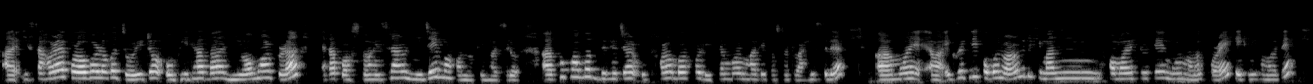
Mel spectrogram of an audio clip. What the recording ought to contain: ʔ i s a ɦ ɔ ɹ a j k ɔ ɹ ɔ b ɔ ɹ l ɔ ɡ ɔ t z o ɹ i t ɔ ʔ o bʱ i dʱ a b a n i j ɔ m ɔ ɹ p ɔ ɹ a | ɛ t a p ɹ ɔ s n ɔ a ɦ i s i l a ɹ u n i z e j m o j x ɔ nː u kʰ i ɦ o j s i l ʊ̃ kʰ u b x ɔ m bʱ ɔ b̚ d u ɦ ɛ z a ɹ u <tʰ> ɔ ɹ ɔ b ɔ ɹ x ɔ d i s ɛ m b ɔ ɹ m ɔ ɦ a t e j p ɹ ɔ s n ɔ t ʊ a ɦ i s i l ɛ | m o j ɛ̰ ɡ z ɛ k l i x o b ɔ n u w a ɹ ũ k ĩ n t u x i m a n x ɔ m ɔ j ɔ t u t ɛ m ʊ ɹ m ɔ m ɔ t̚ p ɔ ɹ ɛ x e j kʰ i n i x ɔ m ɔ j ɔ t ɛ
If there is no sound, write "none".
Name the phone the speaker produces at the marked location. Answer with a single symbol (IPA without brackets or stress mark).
tʰ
